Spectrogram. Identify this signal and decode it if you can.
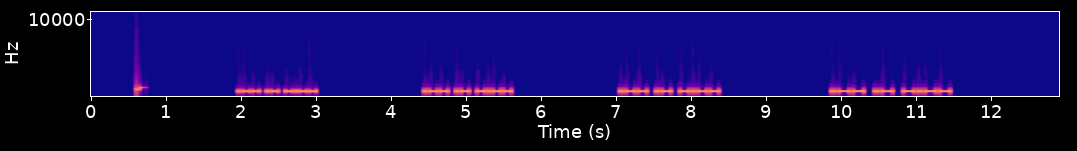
Morse code, heard as a keyed tone, about 31 wpm, 700 Hz. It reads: WAY WAY WAY WAY
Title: Speed-Racing Top 200 Words 25wpm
